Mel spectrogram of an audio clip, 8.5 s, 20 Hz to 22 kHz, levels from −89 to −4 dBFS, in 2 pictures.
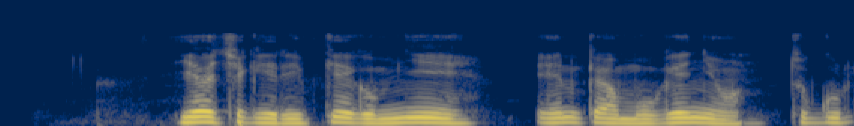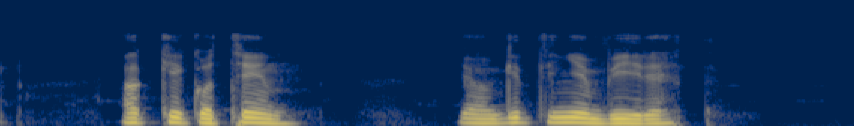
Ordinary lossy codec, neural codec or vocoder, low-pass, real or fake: none; none; 7.2 kHz; real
